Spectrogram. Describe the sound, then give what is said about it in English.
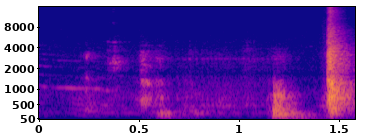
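A cat, Miss Khabibi, gives a few soft, thin meows at the door, then two sharp, noisy bumps follow in quick succession, like something pushing against a door. “She's very upset with us. She said, how dare you try to shut me out?”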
